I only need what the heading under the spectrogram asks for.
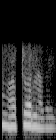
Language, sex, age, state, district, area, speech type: Maithili, female, 30-45, Bihar, Saharsa, rural, conversation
